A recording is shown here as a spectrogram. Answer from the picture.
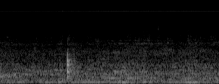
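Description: Faint sounds of a wooden spoon moving chunks of potato and meat through a thin curry in a pan, with one light tick about two-thirds of a second in, over a low steady hum.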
